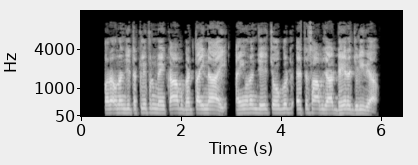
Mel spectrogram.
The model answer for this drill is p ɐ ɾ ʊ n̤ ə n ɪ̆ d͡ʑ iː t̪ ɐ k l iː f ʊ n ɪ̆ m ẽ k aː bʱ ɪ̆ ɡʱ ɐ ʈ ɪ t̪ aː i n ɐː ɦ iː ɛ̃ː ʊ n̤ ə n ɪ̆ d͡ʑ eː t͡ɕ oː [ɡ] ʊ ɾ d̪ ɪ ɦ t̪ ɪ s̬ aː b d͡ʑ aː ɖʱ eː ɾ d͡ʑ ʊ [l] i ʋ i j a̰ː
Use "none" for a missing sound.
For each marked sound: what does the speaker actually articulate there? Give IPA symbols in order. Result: ɡ, ɽ

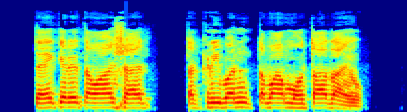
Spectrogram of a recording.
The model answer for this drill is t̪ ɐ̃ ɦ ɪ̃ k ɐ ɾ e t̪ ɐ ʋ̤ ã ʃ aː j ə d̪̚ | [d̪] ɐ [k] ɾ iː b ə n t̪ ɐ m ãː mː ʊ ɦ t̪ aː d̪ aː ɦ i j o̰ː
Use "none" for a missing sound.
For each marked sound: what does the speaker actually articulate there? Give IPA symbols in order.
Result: t̪, k

